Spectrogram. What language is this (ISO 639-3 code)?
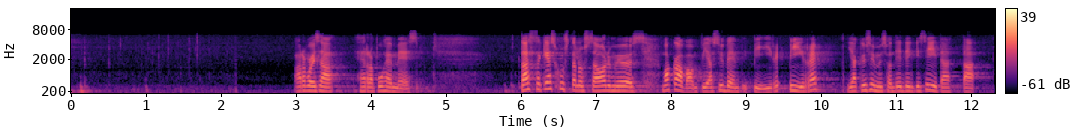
fin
